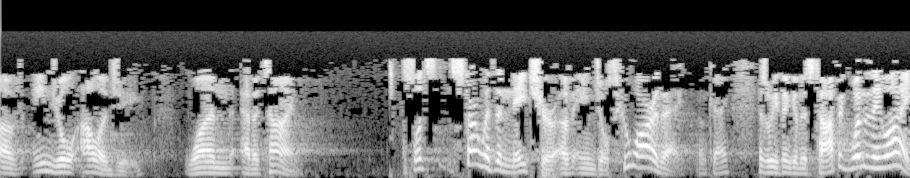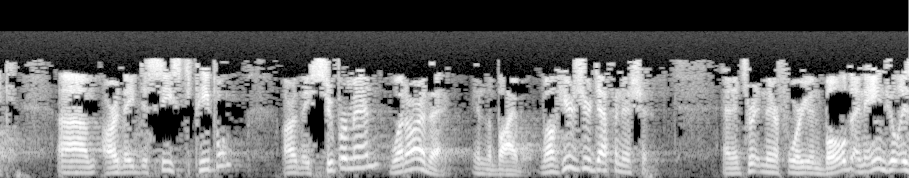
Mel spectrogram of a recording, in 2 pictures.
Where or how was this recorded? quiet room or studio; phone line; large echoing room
large echoing room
